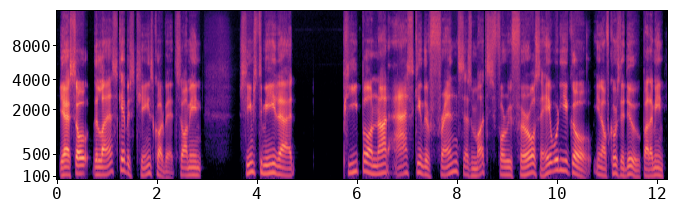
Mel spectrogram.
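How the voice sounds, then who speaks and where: A man with an Icelandic accent talks in a loose, conversational way, as an interview guest would. His pitch sits in the middle of the male range. He rambles a little and acts out bits of dialogue, in a dry recording. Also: normal speed, no room sound. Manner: informal, rambling, acts out quoted remarks. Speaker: interview guest, chiropractic clinic owner. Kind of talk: casual conversational interview answers.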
